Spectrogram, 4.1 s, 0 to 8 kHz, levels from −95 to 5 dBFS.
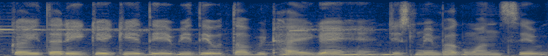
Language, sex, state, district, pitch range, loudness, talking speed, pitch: Hindi, female, Bihar, Darbhanga, 195-210 Hz, -28 LUFS, 175 wpm, 205 Hz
